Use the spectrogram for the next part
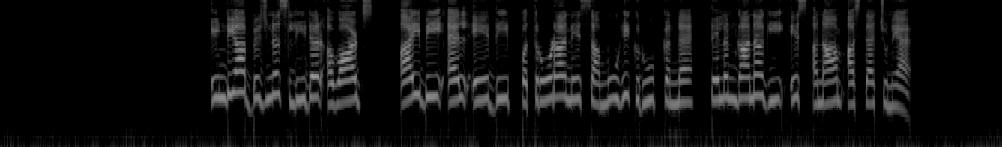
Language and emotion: Dogri, neutral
